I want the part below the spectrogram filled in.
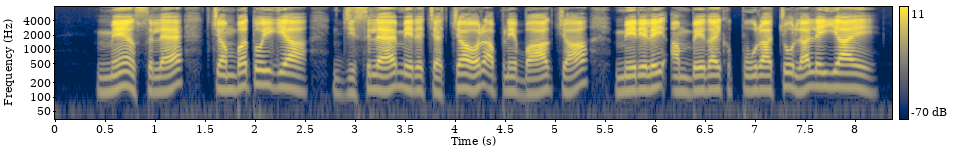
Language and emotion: Dogri, surprised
